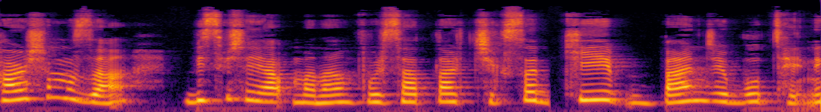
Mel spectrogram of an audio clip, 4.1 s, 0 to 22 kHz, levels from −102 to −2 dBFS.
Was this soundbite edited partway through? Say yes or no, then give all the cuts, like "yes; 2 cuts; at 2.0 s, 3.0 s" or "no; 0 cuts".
yes; 2 cuts; at 1.1 s, 2.7 s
